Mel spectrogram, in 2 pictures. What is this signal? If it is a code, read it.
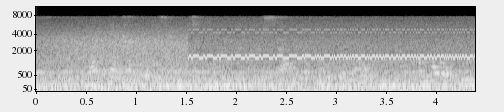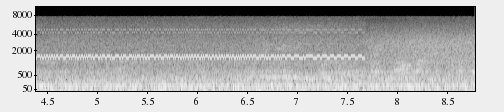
NAVTEX (SITOR-B), 100 baud, 170 Hz shift, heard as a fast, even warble, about 1500 Hz centre, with radio static and the noise inside a subway train. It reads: DIZ KBP13 MQXXV S1D1ABU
